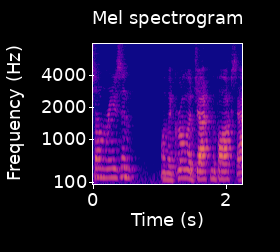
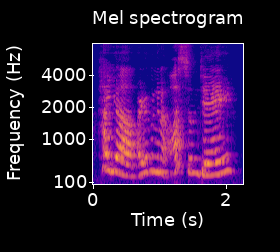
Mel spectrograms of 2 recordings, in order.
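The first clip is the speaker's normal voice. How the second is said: bubbly fast-food greeting, higher and louder; perky cashier; 8 semitones higher, 5 dB louder than usual. Retold or imitated. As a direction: chirp it like an overeager cashier. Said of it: "the girl behind the counter said".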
